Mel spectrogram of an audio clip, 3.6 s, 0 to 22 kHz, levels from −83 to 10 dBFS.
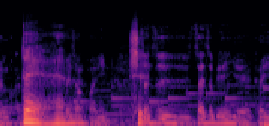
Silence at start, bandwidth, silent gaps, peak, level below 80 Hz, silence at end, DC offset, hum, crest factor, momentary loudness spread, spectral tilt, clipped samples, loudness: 0 s; 10.5 kHz; none; -4 dBFS; -48 dBFS; 0 s; under 0.1%; none; 22 dB; 19 LU; -6.5 dB/octave; under 0.1%; -27 LUFS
